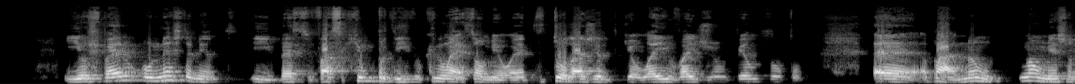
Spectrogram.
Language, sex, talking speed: Portuguese, male, 175 wpm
